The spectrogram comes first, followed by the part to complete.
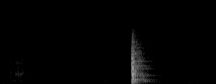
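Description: Wooden drop-front lid of a small cabinet swung shut, meeting its magnetic catches with a single sharp clack about a second and a half in.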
